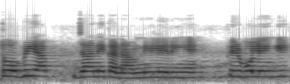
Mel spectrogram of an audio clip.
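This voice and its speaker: A woman's voice: high voice, fairly even intonation, normal speed, a bit bright, slight background noise. A woman voicing an irritable adult son who scolds his mother impatiently in a family drama. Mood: scolding. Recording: dull lo-fi home recording.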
